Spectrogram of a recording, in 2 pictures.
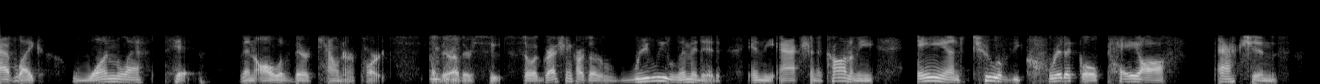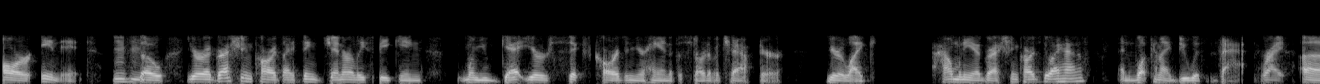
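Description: From start to finish the speech carries heavy G.723.1 codec damage: a low-rate telephony coder, consistent with roughly 6 kbit/s, working in coarse frames. Nothing reaches above 3.8 kHz, the band sits at about 150 Hz to 3.7 kHz, and slow model updates leave voicing hoarse and consonants smeared.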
